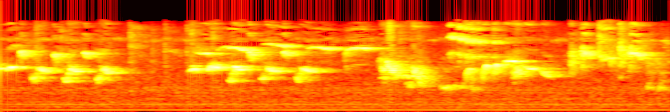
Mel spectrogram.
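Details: White-rumped shama pitted in a singing contest, delivering rapid runs of rich warbled and whistled phrases, repeated in quick series, a short pause, then more varied rising and falling notes mixed with sharp chips.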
